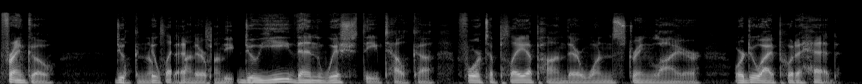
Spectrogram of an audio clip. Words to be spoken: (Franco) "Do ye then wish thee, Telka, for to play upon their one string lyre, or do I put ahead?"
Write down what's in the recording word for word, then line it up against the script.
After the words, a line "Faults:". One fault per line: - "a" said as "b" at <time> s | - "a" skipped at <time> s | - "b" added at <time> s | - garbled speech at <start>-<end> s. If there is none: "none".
(Franco) [garbled] "Do ye then wish thee, Telka, for to play upon their one string lyre, or do I put ahead?"
Faults:
- garbled speech at 1.1-2.3 s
